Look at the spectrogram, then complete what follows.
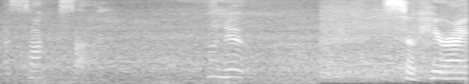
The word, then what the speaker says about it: Asakusa: we get there okay it's actually called aaka who knew so here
